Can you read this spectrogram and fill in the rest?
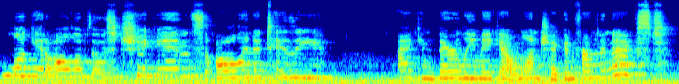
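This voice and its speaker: A high-voiced woman runs an interactive picture-book read-aloud for young children, speaking slowly in simple, child-directed phrases. She animatedly builds exaggerated suspense with audible gasps, asks her listeners questions, and counts aloud slowly, all captured by a distant mic in a roomy, echoey space with clear background noise.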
